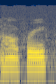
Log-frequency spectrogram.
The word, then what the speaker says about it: Humphrey: just get you to say your name and spell it for me all right hello I'm Humphrey r a y s h o n e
